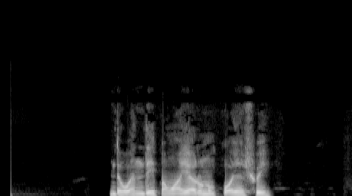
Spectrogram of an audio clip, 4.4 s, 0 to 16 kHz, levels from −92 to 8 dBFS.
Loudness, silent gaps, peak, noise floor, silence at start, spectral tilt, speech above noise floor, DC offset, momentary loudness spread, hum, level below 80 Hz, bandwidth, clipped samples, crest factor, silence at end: -13 LUFS; none; 0 dBFS; -81 dBFS; 1.4 s; -8.5 dB/octave; 68 dB; under 0.1%; 7 LU; none; -58 dBFS; 7.8 kHz; under 0.1%; 16 dB; 1.05 s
